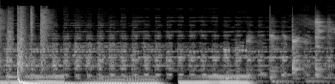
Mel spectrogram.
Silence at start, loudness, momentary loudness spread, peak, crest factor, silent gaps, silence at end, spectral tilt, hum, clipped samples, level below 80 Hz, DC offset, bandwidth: 0 s; -18 LUFS; 8 LU; 0 dBFS; 16 dB; none; 0 s; -4.5 dB/octave; none; under 0.1%; -18 dBFS; under 0.1%; 16.5 kHz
